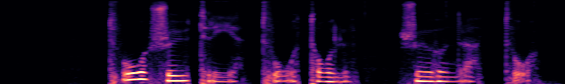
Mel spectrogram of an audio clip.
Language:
Swedish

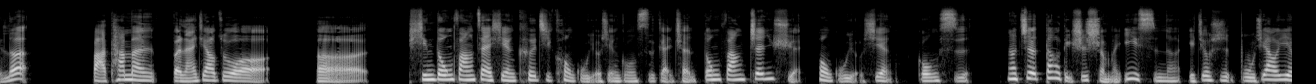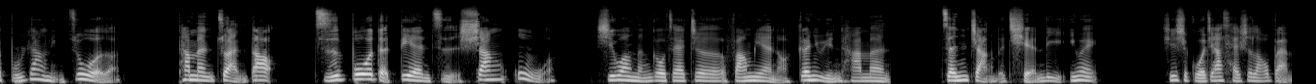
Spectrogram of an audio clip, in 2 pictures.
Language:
Chinese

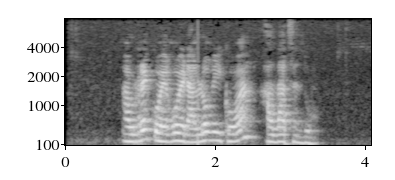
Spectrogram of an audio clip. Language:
Basque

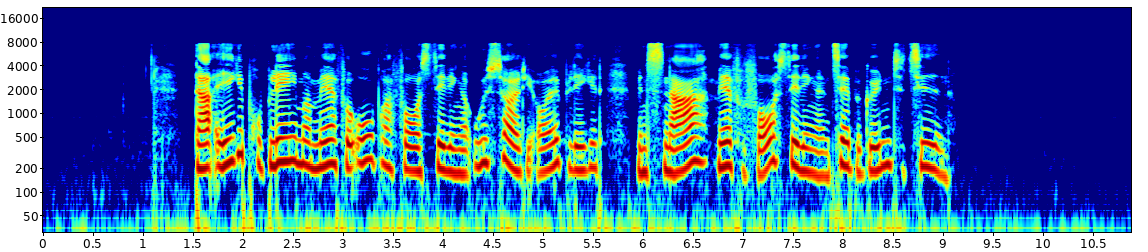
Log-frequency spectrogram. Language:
Danish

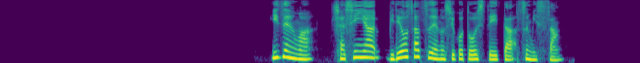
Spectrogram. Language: Japanese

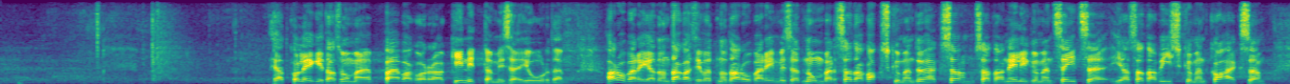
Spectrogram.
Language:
Estonian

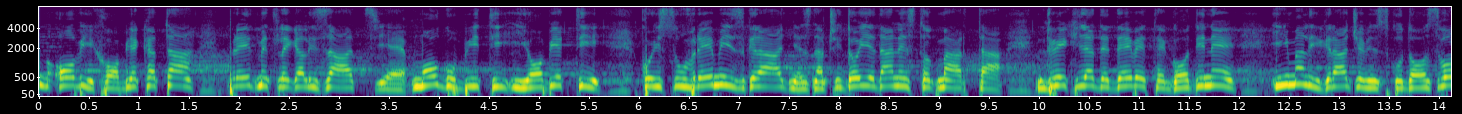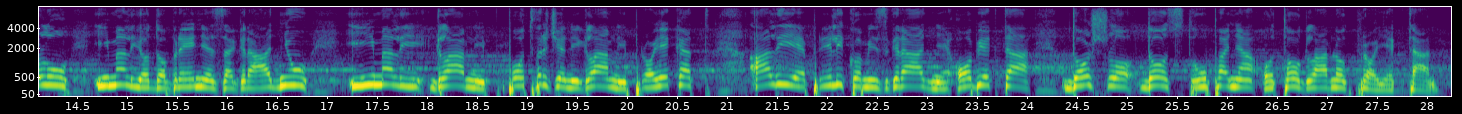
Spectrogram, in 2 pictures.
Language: Serbian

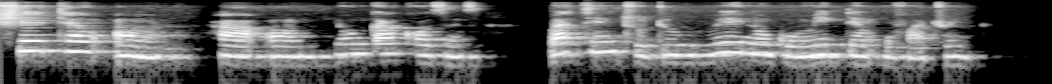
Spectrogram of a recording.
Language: Nigerian Pidgin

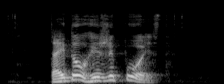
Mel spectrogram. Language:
Ukrainian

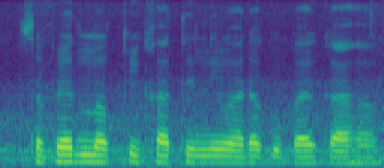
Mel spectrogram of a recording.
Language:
Bhojpuri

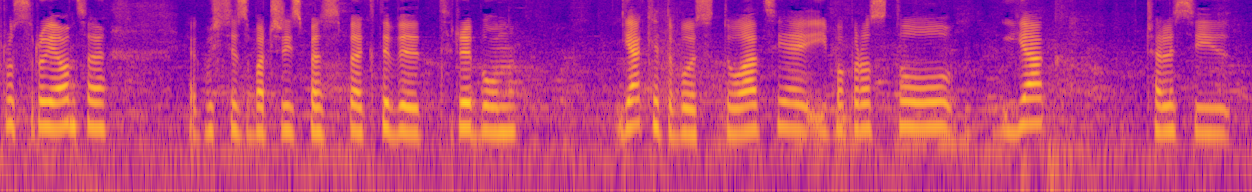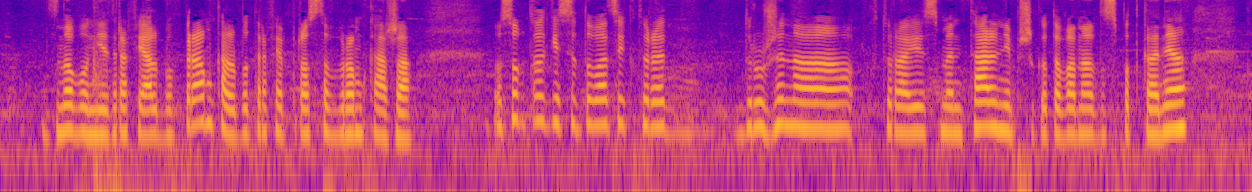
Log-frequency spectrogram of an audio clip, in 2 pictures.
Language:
Polish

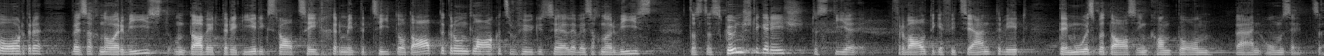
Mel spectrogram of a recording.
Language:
Swiss German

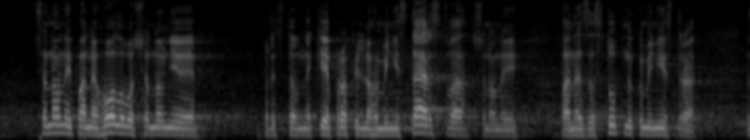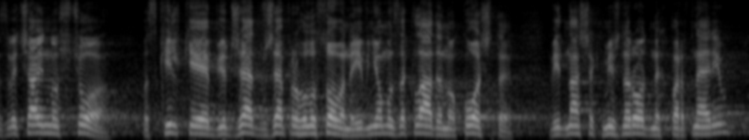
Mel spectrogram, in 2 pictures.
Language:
Ukrainian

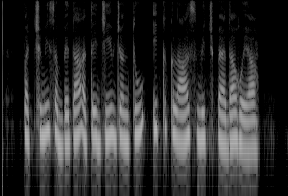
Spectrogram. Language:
Punjabi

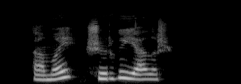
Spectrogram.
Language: Mari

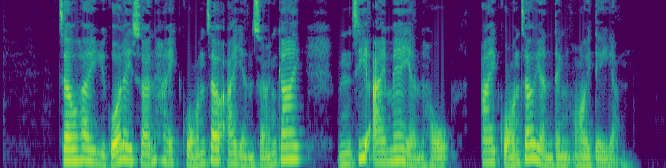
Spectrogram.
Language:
Cantonese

